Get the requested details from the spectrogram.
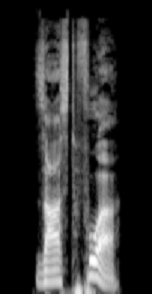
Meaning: second-person singular preterite of vorsehen
- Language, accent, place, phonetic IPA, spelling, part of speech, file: German, Germany, Berlin, [ˌzaːst ˈfoːɐ̯], sahst vor, verb, De-sahst vor.ogg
